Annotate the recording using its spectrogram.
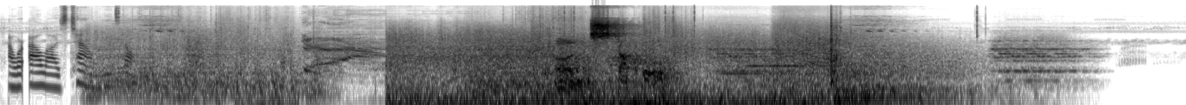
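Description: Magic spells burst and crackle loudly amid clashing attacks.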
